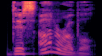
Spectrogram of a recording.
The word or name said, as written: dishonorable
